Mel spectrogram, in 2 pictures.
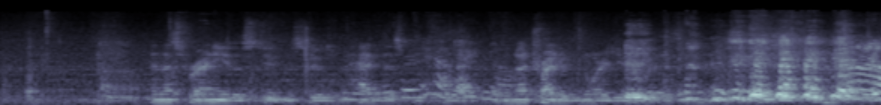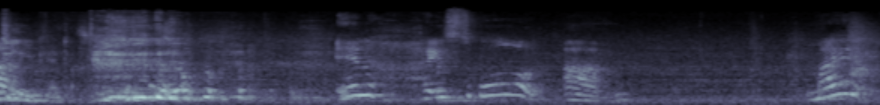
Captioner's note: all Laugh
